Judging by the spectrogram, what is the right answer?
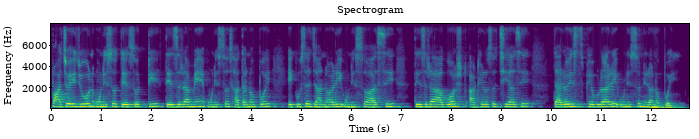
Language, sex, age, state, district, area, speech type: Bengali, female, 18-30, West Bengal, Nadia, rural, spontaneous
